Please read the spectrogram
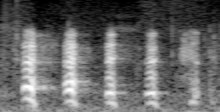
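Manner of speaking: short high burst of laughter; a quick amused laugh; light laugh. Real, not acted. Host laughs at own plug.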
